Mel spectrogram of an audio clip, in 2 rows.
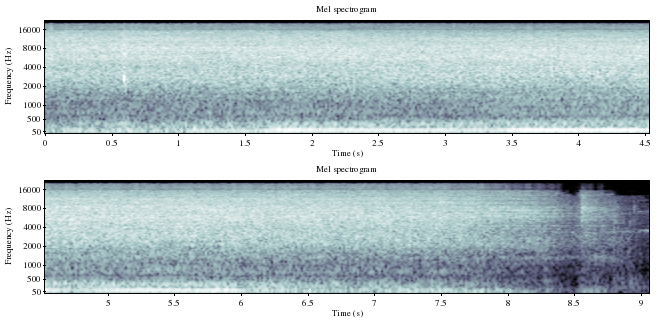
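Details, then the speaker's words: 1967 Chevy C10 with LS1 swap, after key off: keeps rumbling at steady idle about three beats a second, then sags and dies seconds later; run-on, owner suspects the keyed 12-volt source isn't truly keyed. "Okay. Like, isn't that weird that it doesn't just shut off?"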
